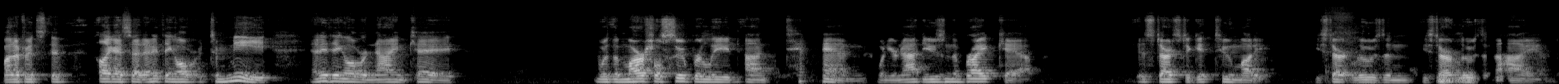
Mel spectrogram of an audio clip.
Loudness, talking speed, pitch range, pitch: -23 LUFS, 165 wpm, 105-125 Hz, 115 Hz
